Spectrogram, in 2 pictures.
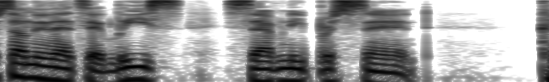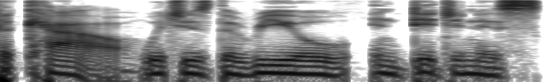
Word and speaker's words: cacao: So So it's not cocoa. it's cacao. cacao.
